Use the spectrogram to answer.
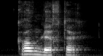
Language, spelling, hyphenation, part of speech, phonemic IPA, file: Dutch, kroonluchter, kroon‧luch‧ter, noun, /ˈkroːnˌlʏx.tər/, Nl-kroonluchter.ogg
- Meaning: chandelier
